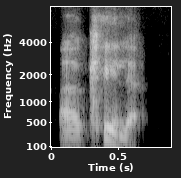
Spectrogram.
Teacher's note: Okay, it's not Akhila, it's Akhila. So the Kha is aspirated with a little bit of effort and air.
